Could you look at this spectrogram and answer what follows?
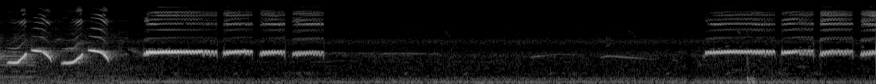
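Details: A mature wild female black-throated laughingthrush gives two quick rising whistles, then bursts of harsh, buzzy churring notes, pauses, and churrs again; the call is played to stir male laughingthrushes to sing.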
